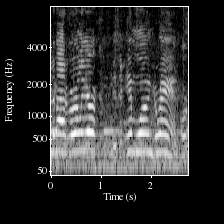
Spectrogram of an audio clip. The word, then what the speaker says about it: Garand: Is an M1 Garand, or Garand, as it's pronounced.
